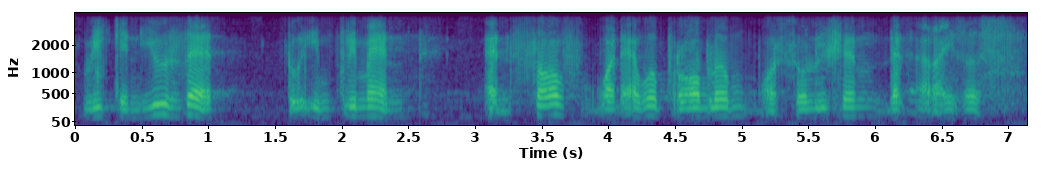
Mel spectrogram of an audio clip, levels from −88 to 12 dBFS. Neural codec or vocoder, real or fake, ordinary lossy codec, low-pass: vocoder, 22.05 kHz, 80 mel bands, WaveNeXt; fake; none; 3.6 kHz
